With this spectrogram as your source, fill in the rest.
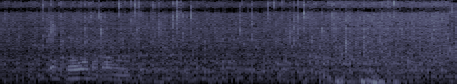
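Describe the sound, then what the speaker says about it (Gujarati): Water flowing out slowly to fill a makeshift outdoor village swimming pool: a low, continuous gush with people talking over it. "અહીંયા પાણી નીકળે ધીરે ધીરે."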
